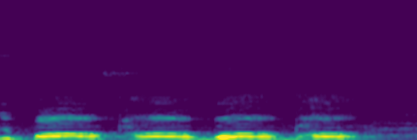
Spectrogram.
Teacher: इसी तरह से उप उपदमानिया नाम ओष्ठव, उकार, ह्रस्व उकार और दीर्घ उकार और पवर्ग, पवर्ग में पा, फा, वा, भा, मा, और उपदमानीय में कौन से वर्ण आएंगे, पा और फा, इनका उच्चारण स्थान क्या है, ओठ, क्योंकि इन वर्णों का जब हम उच्चारण करते हैं तो ओठ हमारे दोनों आपस में मिल जाते हैं। ऊ पवर्ग के वर्ण पा, फा, बा, भा, इन वर्णों का जब उच्चारण करेंगे तो ओठ मिल जाएंगे, इसीलिए इनका उच्चारण स्थान क्या हुआ, ओठ।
